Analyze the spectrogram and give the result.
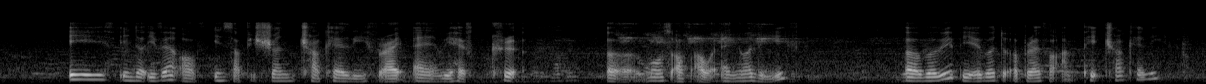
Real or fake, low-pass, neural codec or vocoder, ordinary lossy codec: real; 7.2 kHz; none; none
